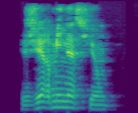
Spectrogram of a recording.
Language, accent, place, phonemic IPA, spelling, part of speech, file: French, France, Lyon, /ʒɛʁ.mi.na.sjɔ̃/, germination, noun, LL-Q150 (fra)-germination.wav
- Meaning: germination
